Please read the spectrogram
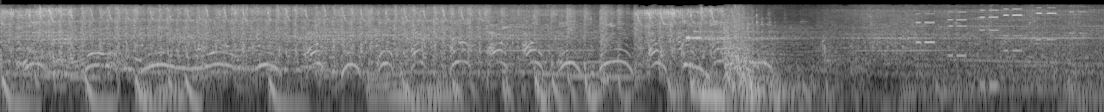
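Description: Cartoon comedy music full of springy pitch swoops that bounce up and down a few times a second. About six seconds in it drops away to a quieter bed of short electronic beeps from the flea-seeking robot comb as it scans.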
